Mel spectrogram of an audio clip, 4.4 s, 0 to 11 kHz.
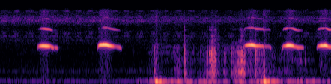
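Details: European roller nest, inside-camera recording from 18 July 2024: two clear falling whistles, then more whistles mixed with loud rustling and scraping of birds moving in the nest.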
